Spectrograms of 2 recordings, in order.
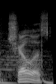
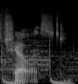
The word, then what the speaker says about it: Cellist: punk chist and uh chist is spelled c l l i s t like cist but it's chist uh make sure you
